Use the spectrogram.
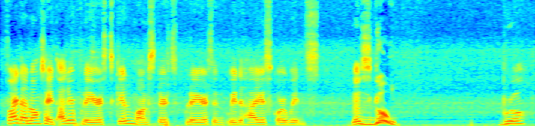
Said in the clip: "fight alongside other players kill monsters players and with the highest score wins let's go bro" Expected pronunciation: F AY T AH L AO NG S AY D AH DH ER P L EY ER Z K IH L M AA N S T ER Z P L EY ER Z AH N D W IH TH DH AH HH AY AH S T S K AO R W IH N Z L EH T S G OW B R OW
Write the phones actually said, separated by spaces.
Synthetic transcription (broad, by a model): F AY T AH L AO NG S AY D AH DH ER P L EY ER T K IH L M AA N S T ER S P L EY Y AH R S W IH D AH HH AY AH S T K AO R W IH N S L EH T S G OW B R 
